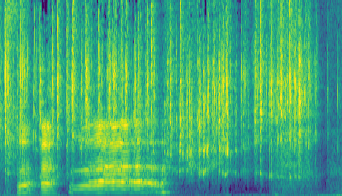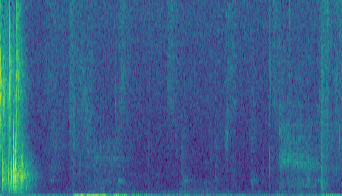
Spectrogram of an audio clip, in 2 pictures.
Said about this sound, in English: Stop staring at your game science gem dice and just roll them.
